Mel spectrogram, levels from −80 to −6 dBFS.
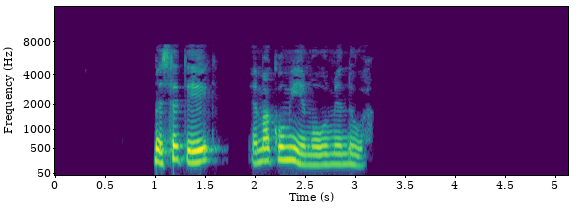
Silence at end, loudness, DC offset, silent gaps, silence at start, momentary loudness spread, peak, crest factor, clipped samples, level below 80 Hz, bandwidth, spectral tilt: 2.05 s; -15 LUFS; under 0.1%; 1.74-1.92 s; 1 s; 16 LU; 0 dBFS; 18 dB; under 0.1%; -66 dBFS; 7.8 kHz; -5.5 dB/octave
